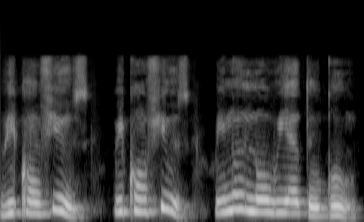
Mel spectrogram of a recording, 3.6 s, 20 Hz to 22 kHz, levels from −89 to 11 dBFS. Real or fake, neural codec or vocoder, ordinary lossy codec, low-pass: fake; codec, 16 kHz, 2 kbps, FreqCodec, larger model; none; none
